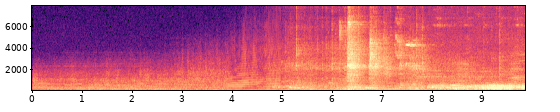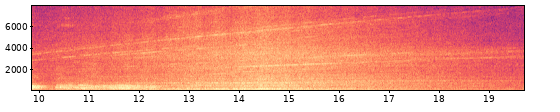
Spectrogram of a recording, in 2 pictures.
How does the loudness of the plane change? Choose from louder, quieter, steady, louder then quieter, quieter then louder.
louder then quieter.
